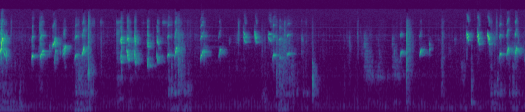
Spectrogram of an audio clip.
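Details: Winter song of forest birds as scattered short, high chirps and sharp tweets, some doubled, with brief pauses between bursts and a soft low rumble underneath.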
